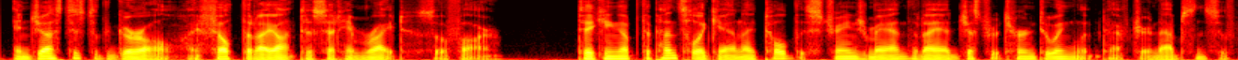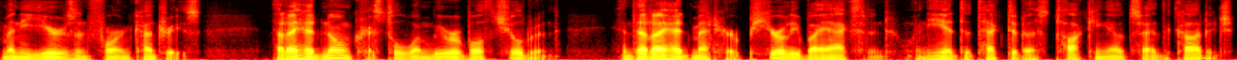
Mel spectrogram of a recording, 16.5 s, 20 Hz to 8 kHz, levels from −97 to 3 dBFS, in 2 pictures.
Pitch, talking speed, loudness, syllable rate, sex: 90 Hz, 245 wpm, -22 LUFS, 6.7 syllables/s, male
